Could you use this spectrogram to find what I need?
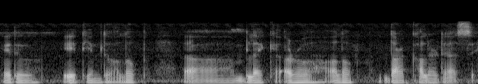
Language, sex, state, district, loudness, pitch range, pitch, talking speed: Nagamese, male, Nagaland, Kohima, -22 LUFS, 85-100 Hz, 90 Hz, 150 wpm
